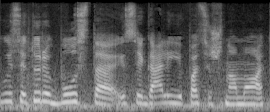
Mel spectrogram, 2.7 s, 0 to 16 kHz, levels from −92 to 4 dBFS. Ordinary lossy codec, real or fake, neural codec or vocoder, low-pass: AAC, 48 kbps; real; none; 14.4 kHz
